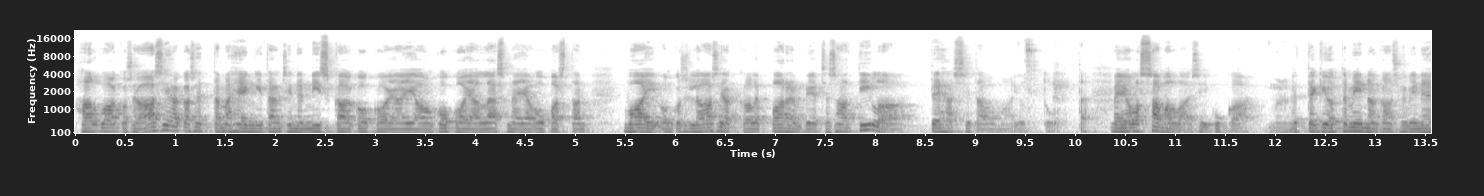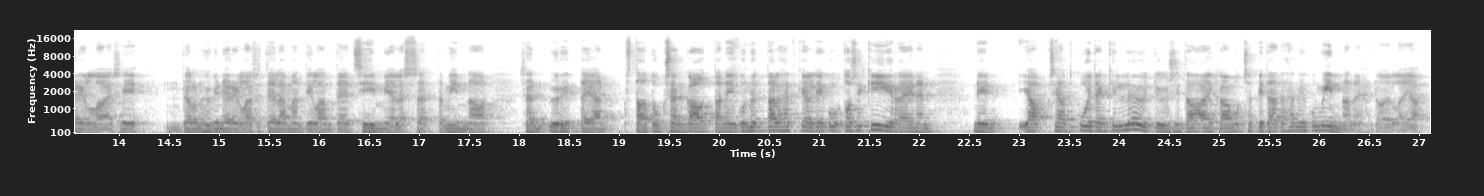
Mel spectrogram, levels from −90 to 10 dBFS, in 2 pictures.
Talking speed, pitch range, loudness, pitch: 175 wpm, 110-140 Hz, -42 LUFS, 120 Hz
